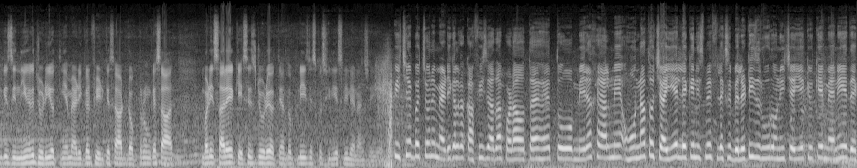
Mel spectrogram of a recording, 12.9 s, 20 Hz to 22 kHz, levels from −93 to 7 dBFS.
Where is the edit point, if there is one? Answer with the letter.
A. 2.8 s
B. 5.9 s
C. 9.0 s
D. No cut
B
